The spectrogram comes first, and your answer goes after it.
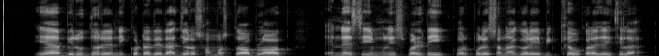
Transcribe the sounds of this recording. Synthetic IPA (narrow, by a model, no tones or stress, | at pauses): ḛɦabiɾud̪ʱːɔɾenikɔʈɔɾeɾad͡ʒjɔɾɔsɔmɔst̪ɔblɔk | ḛnesimjunisi̥palʈikɔɾpoɾesɔnaɡɔɾebikʰːjobɔkɔɾad͡ʒajt̪ʰila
